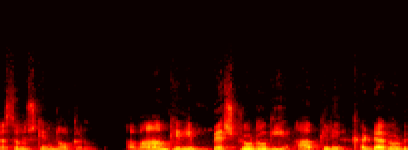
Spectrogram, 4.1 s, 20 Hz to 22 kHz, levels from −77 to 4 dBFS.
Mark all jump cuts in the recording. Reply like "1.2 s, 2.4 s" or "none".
1.4 s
